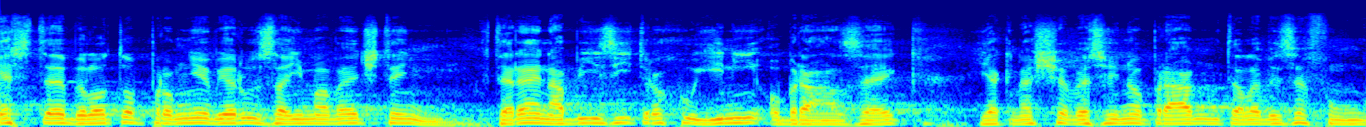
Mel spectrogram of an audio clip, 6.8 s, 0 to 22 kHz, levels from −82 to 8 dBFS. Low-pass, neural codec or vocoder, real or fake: 14.4 kHz; vocoder, 44.1 kHz, 128 mel bands every 512 samples, BigVGAN v2; fake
